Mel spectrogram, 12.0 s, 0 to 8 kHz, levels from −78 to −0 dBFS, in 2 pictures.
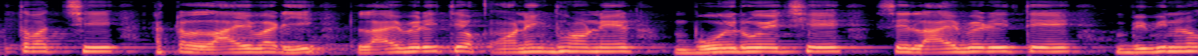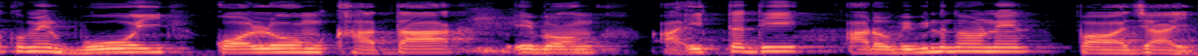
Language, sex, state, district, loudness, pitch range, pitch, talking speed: Bengali, male, West Bengal, North 24 Parganas, -19 LUFS, 140-175 Hz, 155 Hz, 130 wpm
